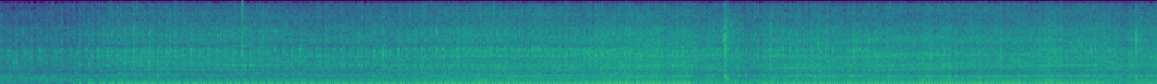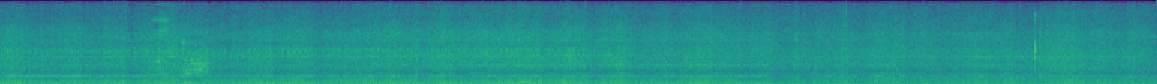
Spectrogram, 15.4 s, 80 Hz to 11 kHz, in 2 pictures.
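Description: A Honda NC700X motorcycle is ridden at speed, its engine humming loud and steady as the pitch climbs through gear changes, with wind rushing across the microphone.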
